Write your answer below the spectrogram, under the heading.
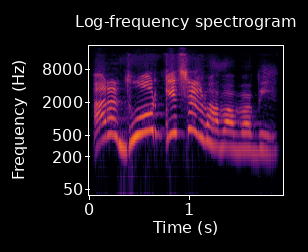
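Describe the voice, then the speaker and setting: A cartoon performer voicing a small, cheeky, excitable child with whiny, impatient retorts. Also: very high-pitched, moderate pace, exaggerated voice. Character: small cheeky excitable child, easily frightened but stubborn. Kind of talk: cartoon dialogue.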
